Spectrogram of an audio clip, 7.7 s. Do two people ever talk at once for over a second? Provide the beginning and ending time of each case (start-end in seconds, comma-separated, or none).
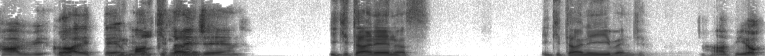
0.6-2.1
